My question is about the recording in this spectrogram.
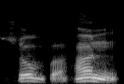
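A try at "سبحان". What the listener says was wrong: হাটা একটু চাপ হবে, সুবহা।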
